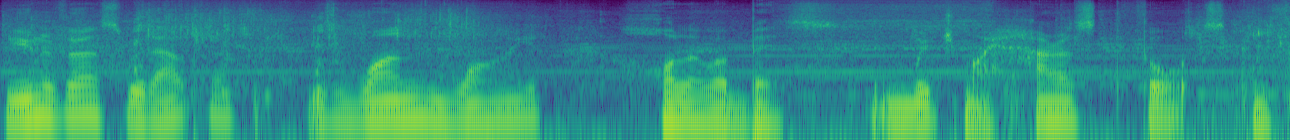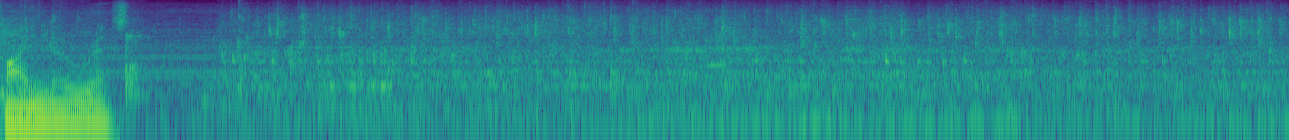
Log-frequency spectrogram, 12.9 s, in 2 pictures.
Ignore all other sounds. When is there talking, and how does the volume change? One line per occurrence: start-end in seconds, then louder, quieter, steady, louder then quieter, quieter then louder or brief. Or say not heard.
0.0-7.1 steady.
